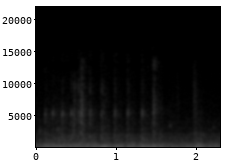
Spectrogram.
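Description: Faint, rapid light clicks, several a second, over low room hiss.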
